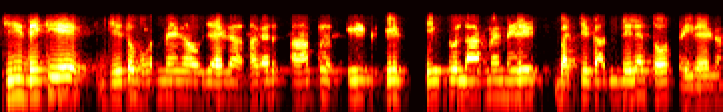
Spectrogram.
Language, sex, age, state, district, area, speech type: Hindi, male, 18-30, Madhya Pradesh, Gwalior, urban, conversation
